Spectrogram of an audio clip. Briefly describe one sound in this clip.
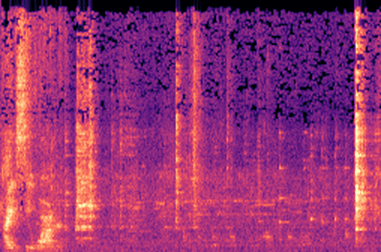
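Dishes clink and knock in a metal sink.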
